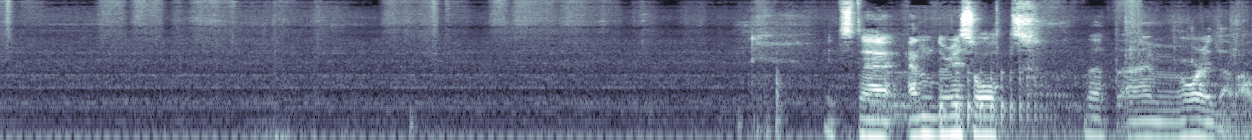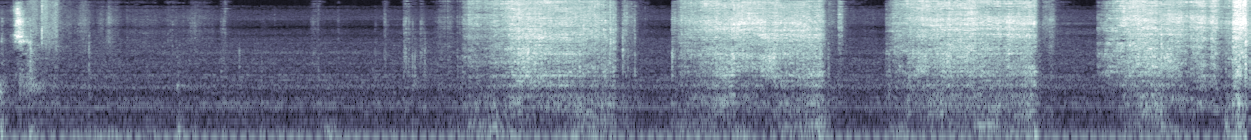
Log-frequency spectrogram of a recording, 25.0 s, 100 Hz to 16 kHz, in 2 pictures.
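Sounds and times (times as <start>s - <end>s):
knife slicing through paper: 17.0s - 25.0s.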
